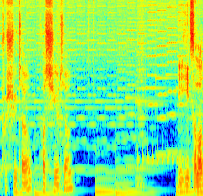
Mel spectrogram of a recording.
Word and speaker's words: prosciutto: right that sounds dodgy prostitute if you say it wrong prostituto prostituto how can you pronounce that without it sounding like prostitution prostituto that's how you pronounce it right posterior do you print it was i pronouncing it quickly prosciutto is that you pronounce it prosciutto oh okay yeah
